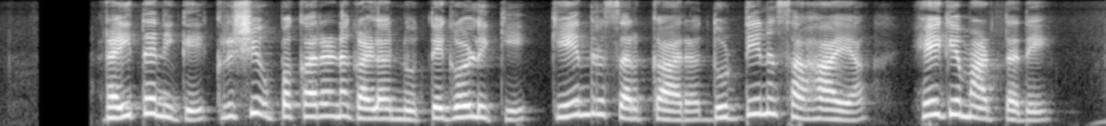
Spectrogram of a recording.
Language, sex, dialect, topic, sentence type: Kannada, female, Coastal/Dakshin, agriculture, question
